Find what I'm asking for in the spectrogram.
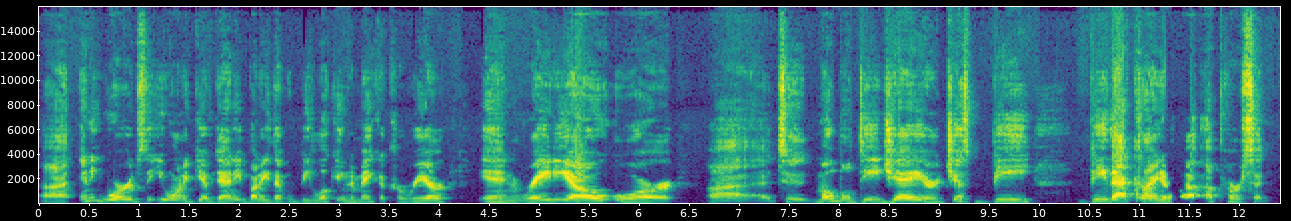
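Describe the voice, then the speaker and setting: An American man with a fairly high voice hosts a relaxed interview. He chats informally and with enthusiasm, like a colleague swapping memories. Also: a little slow. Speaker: podcast host, former radio colleague. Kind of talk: casual interview chat.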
